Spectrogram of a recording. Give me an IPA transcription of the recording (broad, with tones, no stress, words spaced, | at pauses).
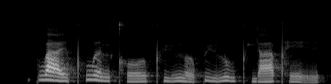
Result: pwa˥˨ɪ̯pʰwə˥˨n kʰo˨˦ʊ̯ pʰy˨˦n̪ɤ̰˨˩py˥˨ lu˥˨pʰjä˨˦pʰḛ˨˩ɪ̯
